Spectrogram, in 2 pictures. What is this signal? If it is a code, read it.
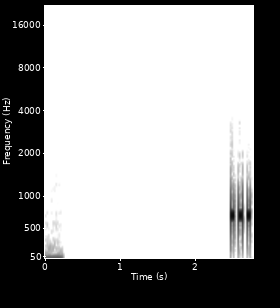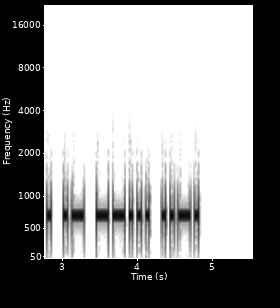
Morse code, heard as a keyed tone, about 23 wpm, 690 Hz. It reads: HA7F
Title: DXCC-100 Call Signs - 4 Characters - 22wpm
